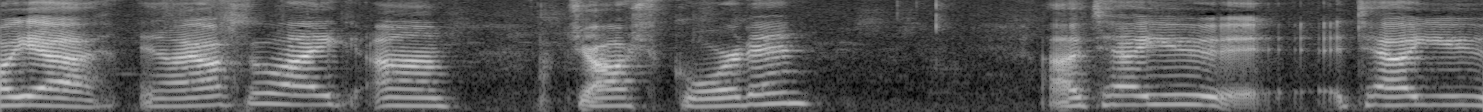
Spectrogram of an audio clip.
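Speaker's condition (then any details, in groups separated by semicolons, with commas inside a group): Brain injury; memory problems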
